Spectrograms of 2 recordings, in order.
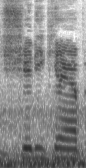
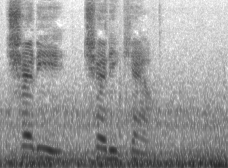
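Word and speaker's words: Chéticamp: I always said Shitty Camp. It's Chetty Camp.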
